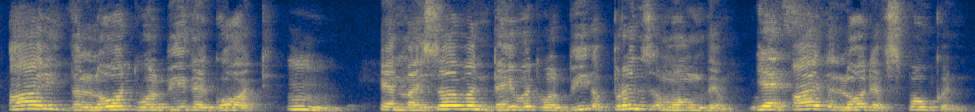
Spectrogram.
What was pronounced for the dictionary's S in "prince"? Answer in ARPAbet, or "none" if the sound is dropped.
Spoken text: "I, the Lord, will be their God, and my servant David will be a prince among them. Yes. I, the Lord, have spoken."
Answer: S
